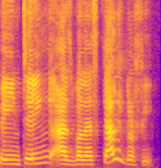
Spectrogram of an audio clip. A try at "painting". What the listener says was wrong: Now, when you say painting, you want to pronounce that P with more aspiration.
